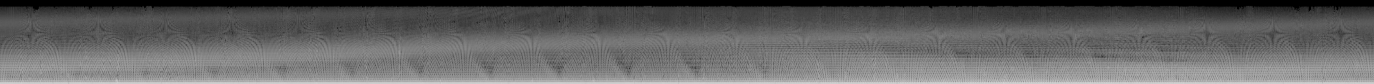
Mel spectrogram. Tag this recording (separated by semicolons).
loop; drone; analog; two; cs-15; yamaha; bandpass; synthesizer; voice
